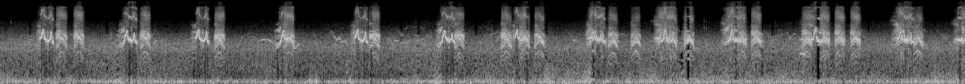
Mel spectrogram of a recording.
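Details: Ospreys at a ranch nest in Lolo, Montana, June 10, 2017, the female feeding chicks on a windy day with the male standing by; rapid high piping chirps, often paired, repeat about every second with wind noise underneath.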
